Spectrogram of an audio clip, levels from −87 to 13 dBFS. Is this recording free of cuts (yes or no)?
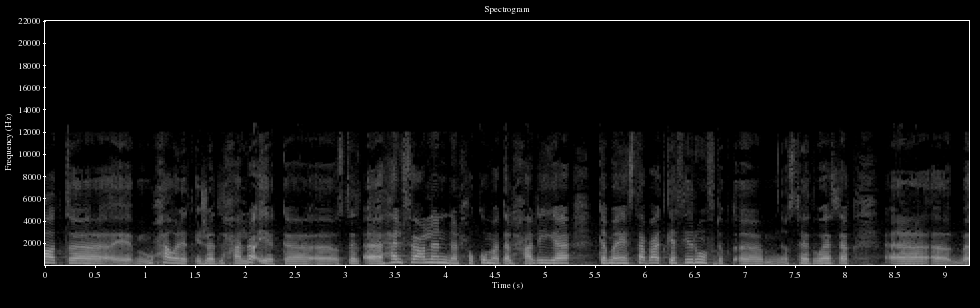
no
